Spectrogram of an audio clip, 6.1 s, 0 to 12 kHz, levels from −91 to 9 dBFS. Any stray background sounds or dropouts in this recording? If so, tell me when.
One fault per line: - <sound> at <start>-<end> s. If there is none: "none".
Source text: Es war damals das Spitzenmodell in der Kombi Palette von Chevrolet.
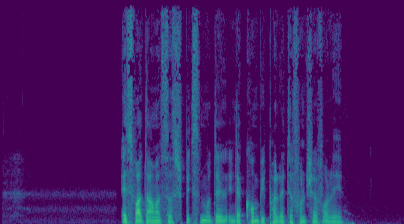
none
